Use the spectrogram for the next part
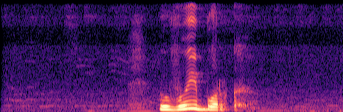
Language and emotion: Russian, neutral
